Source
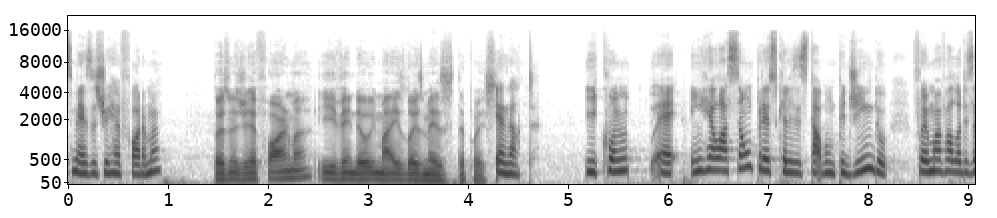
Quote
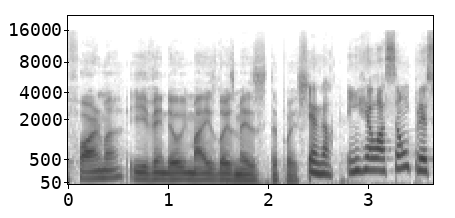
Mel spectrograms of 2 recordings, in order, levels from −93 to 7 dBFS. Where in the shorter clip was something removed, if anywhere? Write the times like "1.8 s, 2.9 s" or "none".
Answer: 2.7 s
